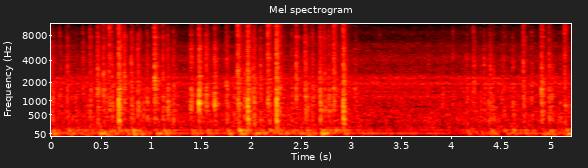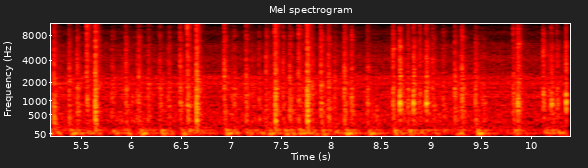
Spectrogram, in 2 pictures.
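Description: Fingertips of both hands type rapidly on a full-size gray, cream and orange SHIPADOO K600 wired USB plastic keyboard with a hollow plastic housing, resting on a desk mat. Dense bursts of short, bright, clacky keystrokes die away almost instantly, with a brief quiet gap about a third of the way through before the typing resumes.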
